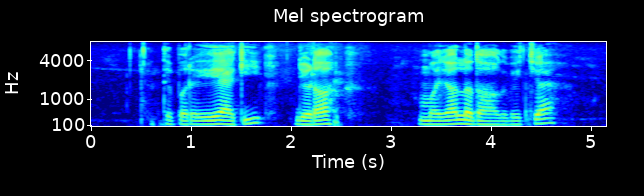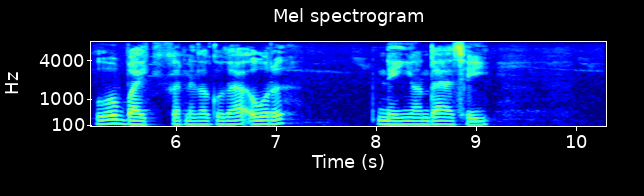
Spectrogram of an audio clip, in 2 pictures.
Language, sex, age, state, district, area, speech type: Dogri, male, 18-30, Jammu and Kashmir, Samba, rural, spontaneous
